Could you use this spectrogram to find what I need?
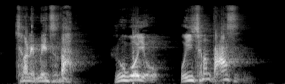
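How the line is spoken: Loud voice. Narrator (Chinese): 于哥突然放下了猎枪，大声的说

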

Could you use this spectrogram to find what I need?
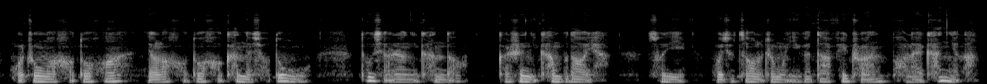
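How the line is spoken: Child's murmur. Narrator (Chinese): 小男孩喃喃的说道

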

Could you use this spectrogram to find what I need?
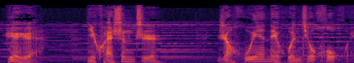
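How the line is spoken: Muttering. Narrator (Chinese): 老太太嘀咕

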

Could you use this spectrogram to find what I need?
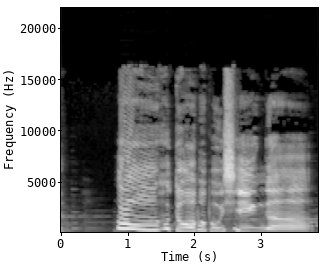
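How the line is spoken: Wailing. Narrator (Chinese): 忙碌小姐哀叫着

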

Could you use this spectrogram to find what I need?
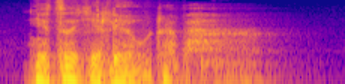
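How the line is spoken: Soft and sad. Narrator (Chinese): 林红哀伤的，轻声说

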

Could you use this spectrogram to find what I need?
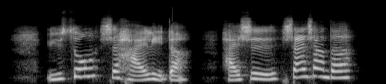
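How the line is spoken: Loud question. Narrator (Chinese): 校长先生 大声地问孩子们

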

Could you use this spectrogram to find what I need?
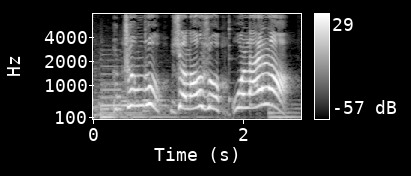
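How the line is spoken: Loud shout. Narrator (Chinese): 二飞大喊道

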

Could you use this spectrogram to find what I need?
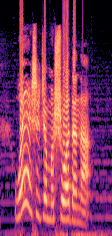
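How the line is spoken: Laughing. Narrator (Chinese): 金钏笑道

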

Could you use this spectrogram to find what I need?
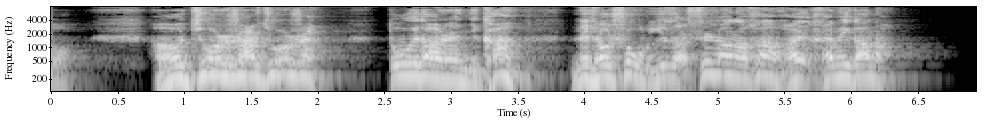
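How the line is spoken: Shouting. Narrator (Chinese): 一个士兵大叫

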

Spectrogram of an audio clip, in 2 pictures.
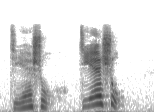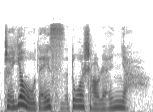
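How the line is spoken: Lamenting sigh. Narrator (Chinese): 慨叹着说

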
